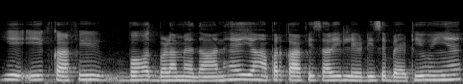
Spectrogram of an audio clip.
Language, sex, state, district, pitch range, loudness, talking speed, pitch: Hindi, female, Bihar, Patna, 190-210 Hz, -17 LUFS, 195 wpm, 195 Hz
